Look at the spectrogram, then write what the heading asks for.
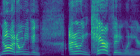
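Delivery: loud, heated, out-of-control ranting. Retelling a street argument, imitating him losing it and yelling. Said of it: "losing it".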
